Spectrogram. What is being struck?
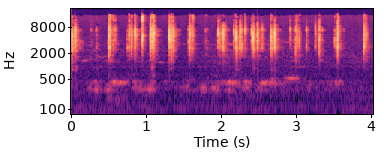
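Wooden lip liner pencil tapped with fingernails.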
